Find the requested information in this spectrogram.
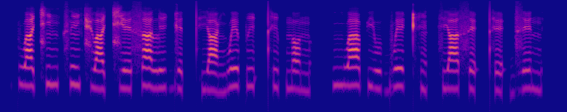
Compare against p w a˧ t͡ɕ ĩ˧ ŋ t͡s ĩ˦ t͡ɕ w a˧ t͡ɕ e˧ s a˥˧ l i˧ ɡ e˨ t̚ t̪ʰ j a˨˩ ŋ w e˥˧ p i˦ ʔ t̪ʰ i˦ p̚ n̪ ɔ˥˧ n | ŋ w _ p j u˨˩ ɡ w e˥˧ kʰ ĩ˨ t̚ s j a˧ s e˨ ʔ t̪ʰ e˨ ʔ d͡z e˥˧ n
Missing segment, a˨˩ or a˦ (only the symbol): a˦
